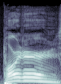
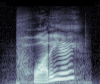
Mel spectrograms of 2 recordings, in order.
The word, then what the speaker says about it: Poitier: Is it Portier? Porter? Sidney Portier? I want to make sure I pronounce it right. I don't want to. I know this. It's not Portier. And it's not Porter. It's Sidney. Poitier? Okay.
